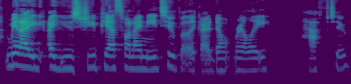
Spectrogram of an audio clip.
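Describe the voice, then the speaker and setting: A woman's voice: medium pitch, steady tone, creaky, pushed and bright. A woman in her thirties, a podcast guest talking casually, full of likes and fillers. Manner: chatty, lots of likes and fillers, quick laughs. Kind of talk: casual interview chat.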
